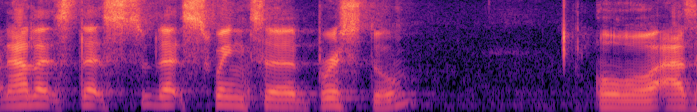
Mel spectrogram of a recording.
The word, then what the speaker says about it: Bristol: let's let's swing to Bristol or as it's known here in the UK known locally Brazil people like to not pronounce their T's here um all right okay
